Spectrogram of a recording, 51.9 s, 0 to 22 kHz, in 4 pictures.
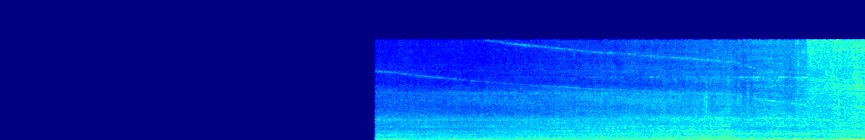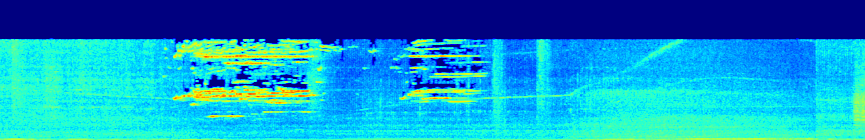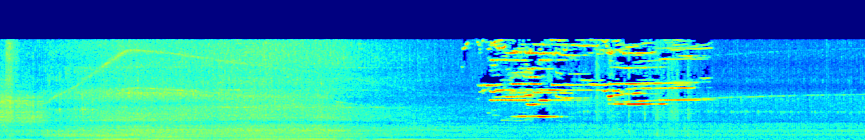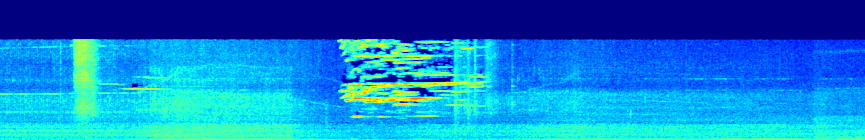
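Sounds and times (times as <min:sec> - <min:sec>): air brakes hissing: 0:19.0 - 0:21.5, 0:25.7 - 0:26.6, 0:39.8 - 0:40.8, 0:44.0 - 0:46.4
garbage truck diesel engine revving: 0:21.1 - 0:32.9, 0:36.8 - 0:43.8, 0:46.4 - 0:51.9.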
